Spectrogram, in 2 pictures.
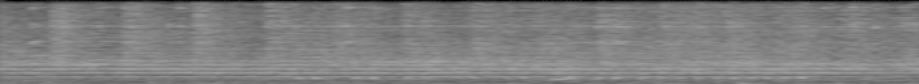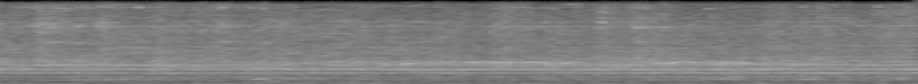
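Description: A large outdoor crowd murmurs and shouts loudly.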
